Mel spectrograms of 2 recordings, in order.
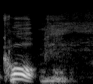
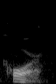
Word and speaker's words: Corps: I thought it's pronounced Corpse.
